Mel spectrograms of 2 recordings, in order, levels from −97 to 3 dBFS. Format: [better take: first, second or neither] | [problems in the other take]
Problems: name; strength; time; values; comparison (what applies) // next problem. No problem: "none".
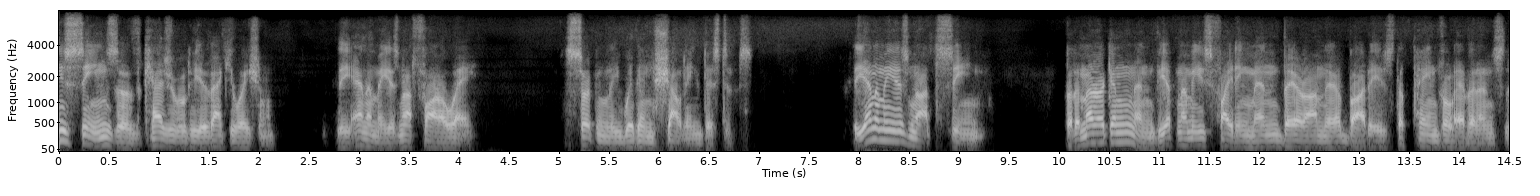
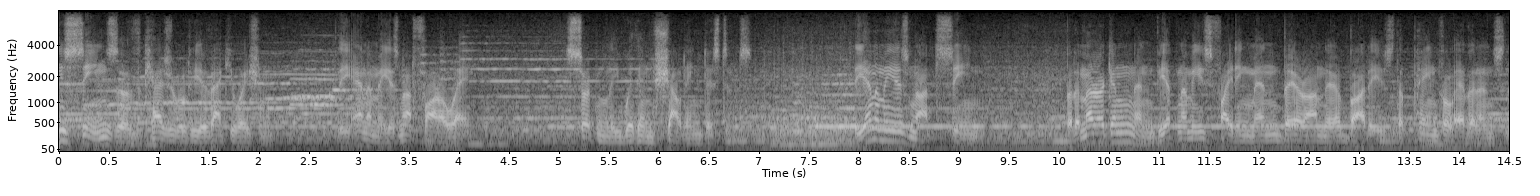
second | noise reduction (neural mask model Resemble Enhance denoiser)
